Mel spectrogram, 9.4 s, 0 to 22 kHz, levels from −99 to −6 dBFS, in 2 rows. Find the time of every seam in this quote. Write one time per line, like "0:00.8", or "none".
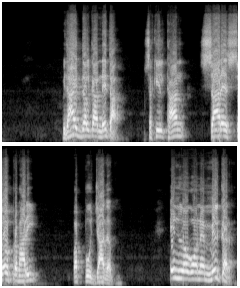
none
